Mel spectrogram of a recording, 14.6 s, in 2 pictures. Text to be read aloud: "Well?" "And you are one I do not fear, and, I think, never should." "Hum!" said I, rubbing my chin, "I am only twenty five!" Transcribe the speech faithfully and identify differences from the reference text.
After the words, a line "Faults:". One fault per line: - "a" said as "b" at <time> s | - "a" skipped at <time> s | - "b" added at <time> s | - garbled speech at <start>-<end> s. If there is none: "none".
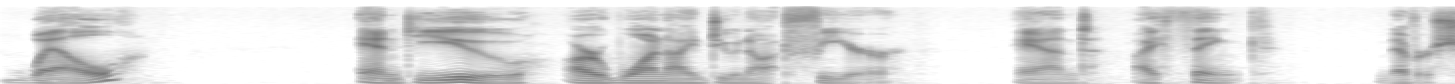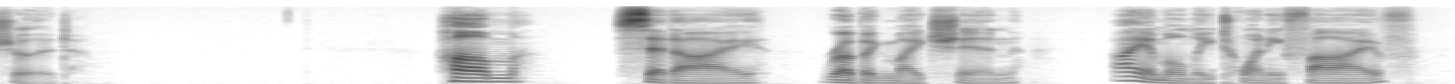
"Well?" "And you are one I do not fear, and, I think, never should." "Hum!" said I, rubbing my chin, "I am only twenty five!"
Faults:
none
